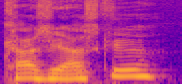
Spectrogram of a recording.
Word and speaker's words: Kosciuszko: problems we're in right now but i can't pronounce that bridge in brooklyn that connects queens that the bqe runs over it's like kosciuszko yes thank you yeah not the pulaski but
